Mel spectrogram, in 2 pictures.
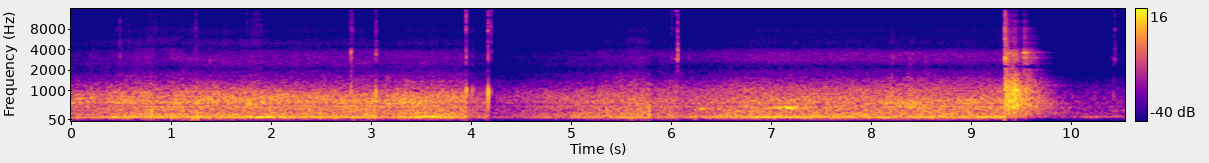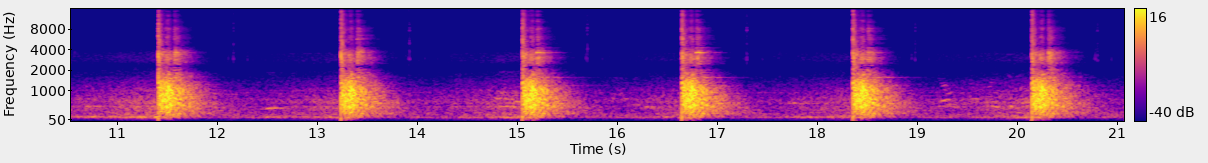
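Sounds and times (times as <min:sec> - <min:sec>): revolver gunshots with echo: 0:09.3 - 0:10.0, 0:11.4 - 0:12.1, 0:13.2 - 0:13.9, 0:15.0 - 0:15.7, 0:16.6 - 0:17.3, 0:18.3 - 0:19.0, 0:20.1 - 0:20.8.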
